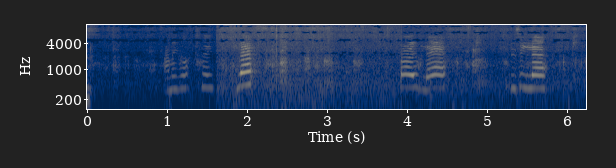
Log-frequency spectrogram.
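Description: A dog whining in short, high, rising and arching cries, four or five times. It is excited and begging while waiting for treats held above it.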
